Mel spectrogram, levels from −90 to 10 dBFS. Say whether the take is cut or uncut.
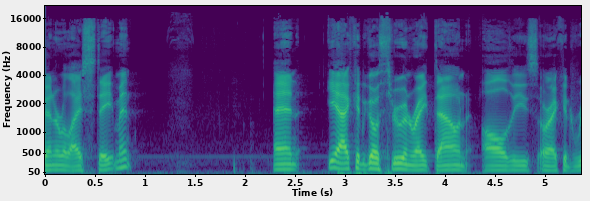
cut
